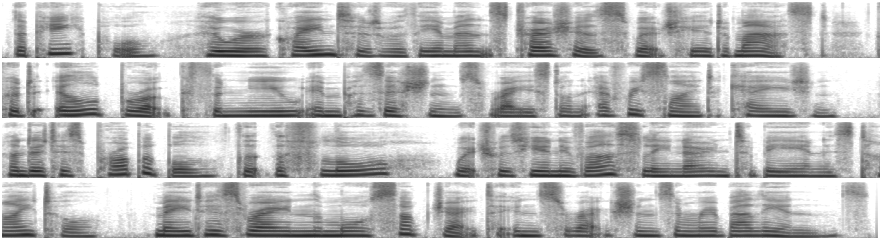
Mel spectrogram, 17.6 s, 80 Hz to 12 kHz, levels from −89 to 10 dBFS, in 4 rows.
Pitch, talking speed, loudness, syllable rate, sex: 200 Hz, 170 wpm, -17 LUFS, 5.0 syllables/s, female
